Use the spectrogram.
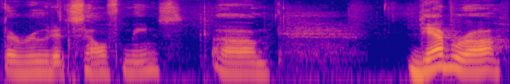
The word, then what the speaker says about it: Deborah: Um, Deborah or Devra in Hebrew, it's actually Devra.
